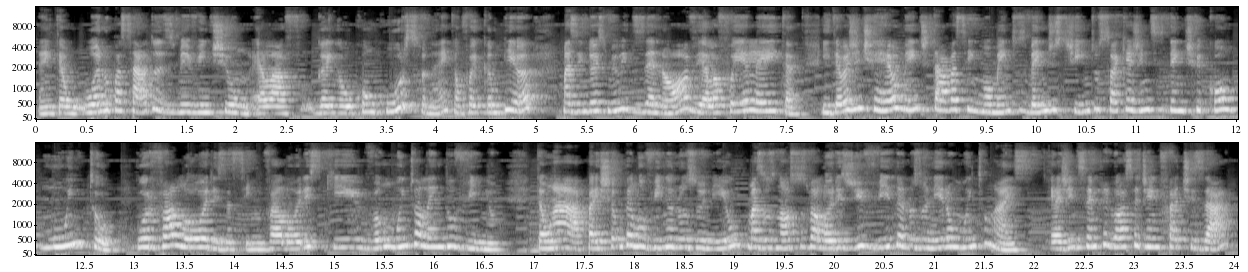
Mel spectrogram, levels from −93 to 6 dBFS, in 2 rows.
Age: 20-39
